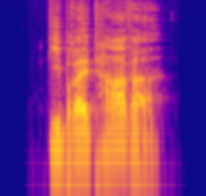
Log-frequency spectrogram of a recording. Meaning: Gibraltarian
- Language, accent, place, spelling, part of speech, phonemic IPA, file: German, Germany, Berlin, Gibraltarer, noun, /ɡibʁalˈtaːʁɐ/, De-Gibraltarer.ogg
